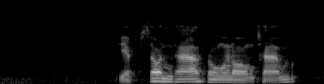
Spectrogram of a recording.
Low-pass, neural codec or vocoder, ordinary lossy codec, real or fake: 7.2 kHz; codec, 16 kHz, 8 kbps, FunCodec, trained on LibriTTS, 25 frames a second; none; fake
